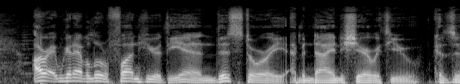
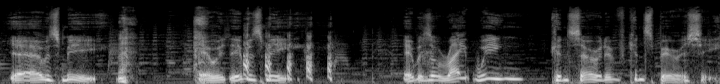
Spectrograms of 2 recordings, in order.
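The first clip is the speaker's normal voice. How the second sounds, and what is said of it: Bill Clinton impression, not very good. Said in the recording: “I can't do that voice very well.”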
